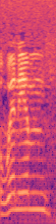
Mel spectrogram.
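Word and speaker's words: Houyhnhnms: Remember the Winnims? Supposed to pronounce it like you do a horse's whinny, I think.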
